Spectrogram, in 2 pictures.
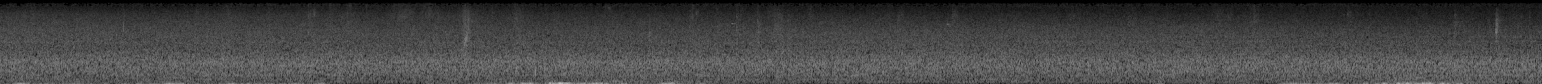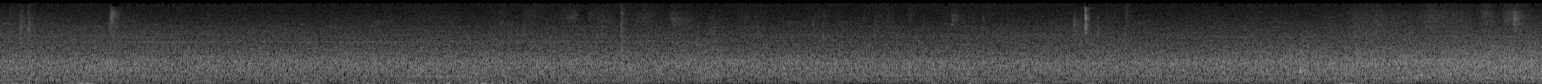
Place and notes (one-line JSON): {"title": "Suffex Green Lane, GA - Autumn Atmosphere", "date": "2018-10-11 18:20:00", "description": "A recording made outside of an apartment on a beautiful, windy fall day. The recording includes leaves being blown about, nuts falling from trees, wind chimes, and, of course, vehicles driving through/past the neighborhood. The recording was made using a laptop, audacity, and a Samson Go mic, plus whatever wind protection I was using (probably no more than a simple pop filter, but I can't remember at this point). Recorded in mono.", "latitude": "33.85", "longitude": "-84.48", "altitude": "296", "timezone": "America/New_York"}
